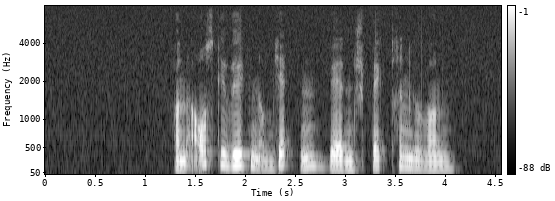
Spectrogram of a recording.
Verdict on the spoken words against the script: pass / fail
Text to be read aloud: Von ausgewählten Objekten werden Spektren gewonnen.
pass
